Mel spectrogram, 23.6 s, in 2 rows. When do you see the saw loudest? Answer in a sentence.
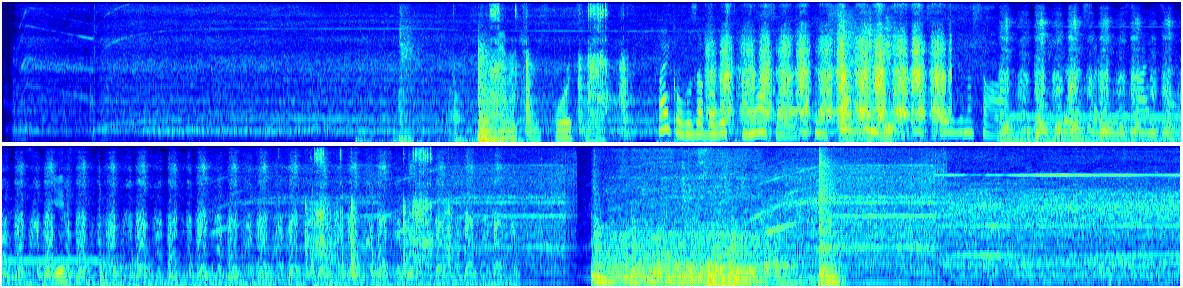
The volume of the saw peaks at 9 seconds.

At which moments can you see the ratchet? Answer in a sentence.
The ratchet can be heard from 4.5 to 6.3 s and from 14.8 to 16.4 s.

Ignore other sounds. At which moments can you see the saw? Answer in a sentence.
The saw can be heard from 7.0 to 17.0 s.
